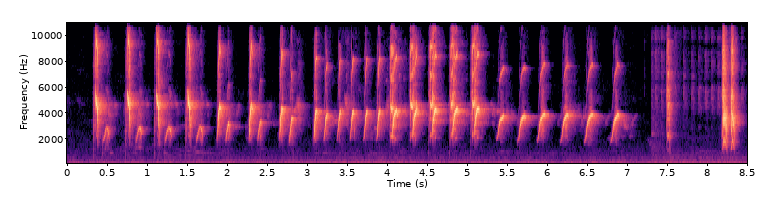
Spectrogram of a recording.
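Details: Long-tailed shrike delivering a fill-in-rich song to draw other shrikes into replying: sharp downslurred chips that speed up into a dense run of clear descending notes, then slow, ending with a harsh burst.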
